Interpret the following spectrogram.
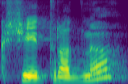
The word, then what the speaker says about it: Kshetrajna: So it is pronounced Kshetrajna.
